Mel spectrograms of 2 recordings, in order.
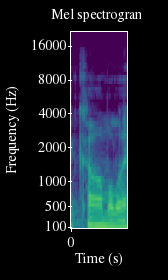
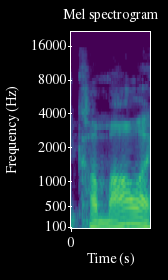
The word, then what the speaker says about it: Kamala: an army invited by kamla Harris or excuse me Kamala Harris because he has to intentionally pronounce it wrong those of us who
